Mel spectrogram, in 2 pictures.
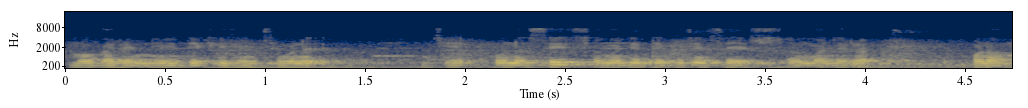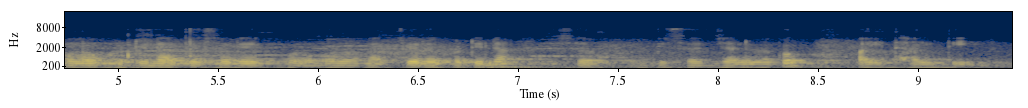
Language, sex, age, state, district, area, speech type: Odia, male, 18-30, Odisha, Subarnapur, urban, spontaneous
